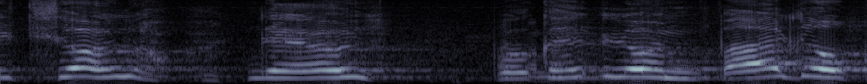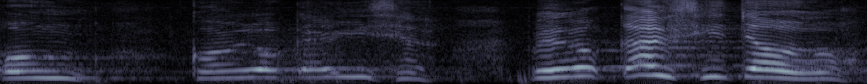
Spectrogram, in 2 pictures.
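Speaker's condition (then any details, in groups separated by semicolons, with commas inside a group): Severe cerebral palsy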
